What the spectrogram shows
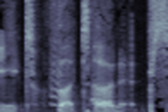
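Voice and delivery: menacing, low, threatening hiss. Reading a story: a character orders another again to eat the turnips, hissing threateningly. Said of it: "he hissed threateningly".

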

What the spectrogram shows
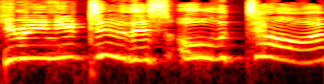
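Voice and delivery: very high, thrilled, delighted shriek. Narrator voicing an excited character's eager question: delighted shriek. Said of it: "Timothy shrieked".

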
